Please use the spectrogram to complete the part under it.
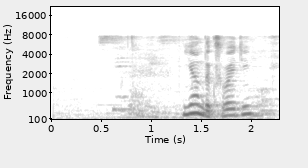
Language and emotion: Russian, neutral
